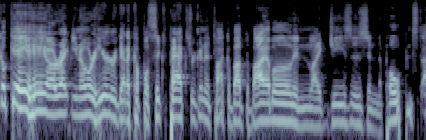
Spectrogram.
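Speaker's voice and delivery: imitated Alberta accent, starting high and loud. Pope Leo talks Bible over six packs, imitated Alberta accent. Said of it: "had an Alberta accent".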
